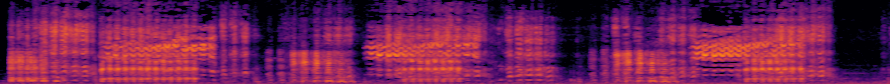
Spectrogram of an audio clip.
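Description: Goat bleating, a series of about seven quavering bleats with short pauses between them.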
